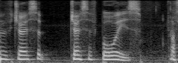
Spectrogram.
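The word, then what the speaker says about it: Beuys: An artist by the name of Joseph Boys. I've pronounced that correctly?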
